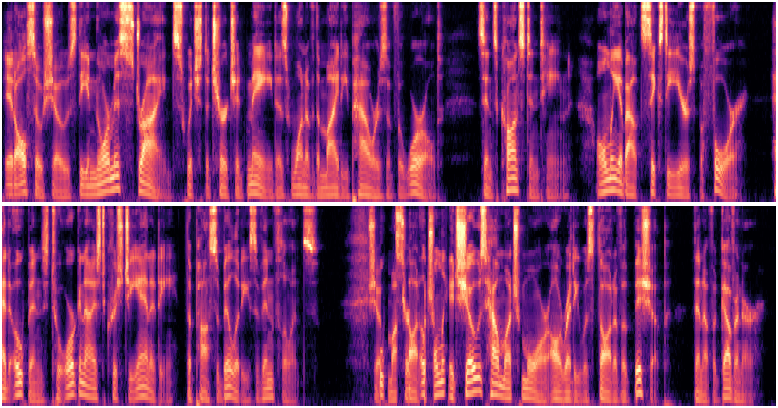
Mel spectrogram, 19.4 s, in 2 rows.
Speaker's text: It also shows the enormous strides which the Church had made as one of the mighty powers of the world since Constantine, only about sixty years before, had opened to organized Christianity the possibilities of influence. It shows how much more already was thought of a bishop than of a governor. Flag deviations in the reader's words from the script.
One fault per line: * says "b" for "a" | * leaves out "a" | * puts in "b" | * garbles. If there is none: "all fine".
* garbles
